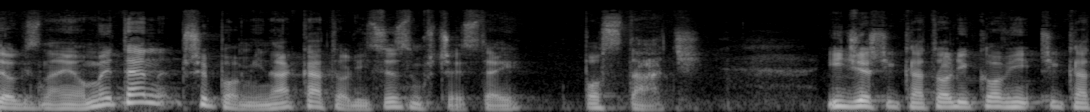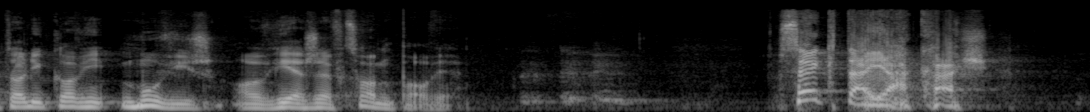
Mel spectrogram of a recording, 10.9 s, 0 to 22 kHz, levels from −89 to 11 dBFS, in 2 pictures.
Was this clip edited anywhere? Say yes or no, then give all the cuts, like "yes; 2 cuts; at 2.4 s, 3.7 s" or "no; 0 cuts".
yes; 2 cuts; at 5.2 s, 7.2 s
